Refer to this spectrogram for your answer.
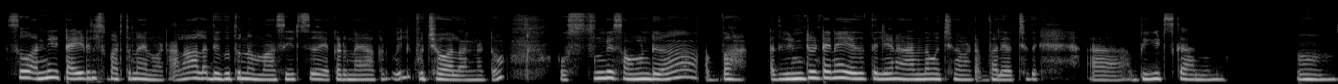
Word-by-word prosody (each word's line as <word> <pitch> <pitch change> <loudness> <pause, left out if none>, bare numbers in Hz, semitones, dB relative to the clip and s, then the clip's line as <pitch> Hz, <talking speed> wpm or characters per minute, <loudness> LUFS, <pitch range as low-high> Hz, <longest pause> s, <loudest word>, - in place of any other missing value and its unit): So, 315 - 0
అన్నీ 300 +4 +5
titles 270 +2 +1
పడుతున్నాయన్నమాట, 245 -4 -1
అలా, 250 +5 -3
అలా 275 -1 0
దిగుతున్నాం. 255 0 +3
మా - - -1
సీట్స్ 240 +1 -3 0.2
ఎక్కడున్నాయో 225 0 -2
అక్కడికి 245 +3 -12
వెళ్లి 320 +6 -6
కూర్చోవాలన్నట్టు. 215 -3 -2 0.7
వస్తుంది 285 +7 +1
సౌండు 250 0 +5 0.5
అబ్బా! 225 +4 -1 0.4
అది 230 - -2
వింటుంటేనే 295 +4 +5
ఏదో 260 0 +4
తెలియని 255 0 +3
ఆనందమచ్చిందన్నమాట. 235 -2 0
భలే 220 -2 -1
వచ్చిద్ది. 240 +2 -8 0.6
ఆహ్, 200 0 -9 0.2
బీట్స్ 245 +1 +1
కానీ 225 -2 -3 0.9
హ్మ్. 230 -1 0
245 Hz, 120 wpm, -27 LUFS, 225-265 Hz, 0.9 s, అన్నీ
